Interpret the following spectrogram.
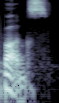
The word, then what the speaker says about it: bugs: The b u g part is purely phonetic. The sounds match up exactly to the letters. /b/ is spelled with b, /ʌ/ is spelled with u, and /g/ is spelled with g. But that final sound, /z/, is spelled with an s.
